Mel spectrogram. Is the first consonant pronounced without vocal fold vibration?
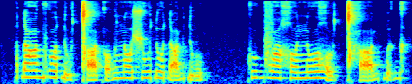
no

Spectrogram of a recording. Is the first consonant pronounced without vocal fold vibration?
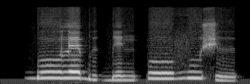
no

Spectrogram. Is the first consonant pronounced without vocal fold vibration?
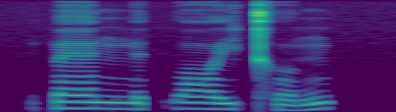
yes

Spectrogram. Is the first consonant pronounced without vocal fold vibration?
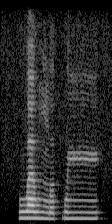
no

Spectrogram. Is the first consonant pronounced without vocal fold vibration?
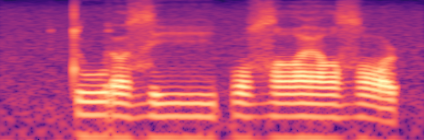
yes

